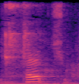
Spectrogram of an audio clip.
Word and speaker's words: réptil: Qual é a sílaba mais forte? É o rep ou til? É o rep, né? Réptil, né? Aqui é a mais forte. E ela é a penúltima, ou seja, essa palavra aqui é paroxítona.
